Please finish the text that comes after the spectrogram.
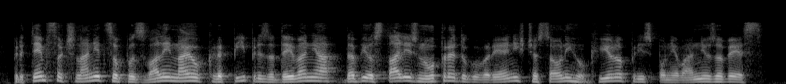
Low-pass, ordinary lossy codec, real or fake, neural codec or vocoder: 7.2 kHz; none; fake; codec, 16 kHz, 0.5 kbps, X-Codec, WavLM features, trained on Multilingual LibriSpeech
